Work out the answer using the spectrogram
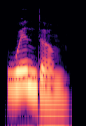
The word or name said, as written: wyndam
